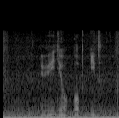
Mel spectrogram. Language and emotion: Russian, neutral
